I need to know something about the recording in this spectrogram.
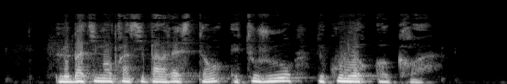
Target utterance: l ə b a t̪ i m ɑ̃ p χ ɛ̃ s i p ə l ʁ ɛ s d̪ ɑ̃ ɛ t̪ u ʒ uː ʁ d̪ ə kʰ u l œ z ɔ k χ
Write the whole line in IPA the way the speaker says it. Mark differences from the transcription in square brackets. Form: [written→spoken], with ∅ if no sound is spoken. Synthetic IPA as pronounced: l ə b a t̪ i m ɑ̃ p χ ɛ̃ s i p [ə→a] l ʁ ɛ s [d̪→t̪] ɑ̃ ɛ t̪ u ʒ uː ʁ d̪ ə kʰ u l œ [z→ʁ] ɔ k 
